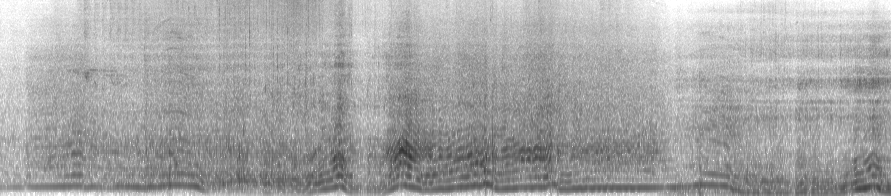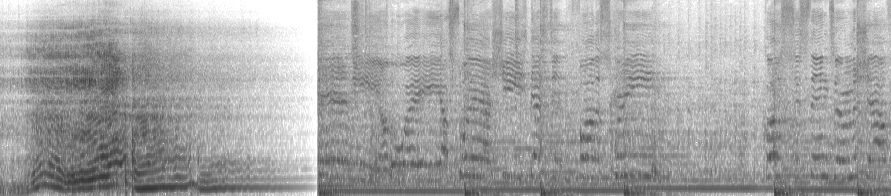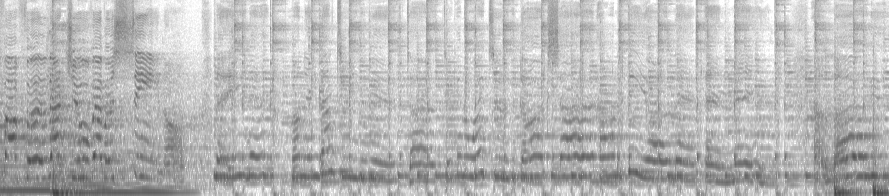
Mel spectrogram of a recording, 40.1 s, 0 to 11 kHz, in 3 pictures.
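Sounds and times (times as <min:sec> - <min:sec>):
rally car engine revving: 0:00.0 - 0:29.8.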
